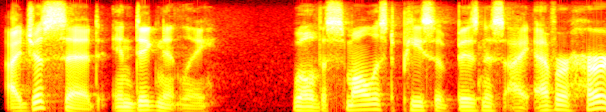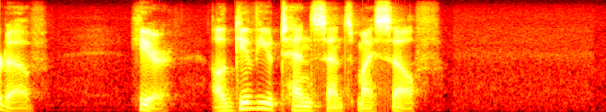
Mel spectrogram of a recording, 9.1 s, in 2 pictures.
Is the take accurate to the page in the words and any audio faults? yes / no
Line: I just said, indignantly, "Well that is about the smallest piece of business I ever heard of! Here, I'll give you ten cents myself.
no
